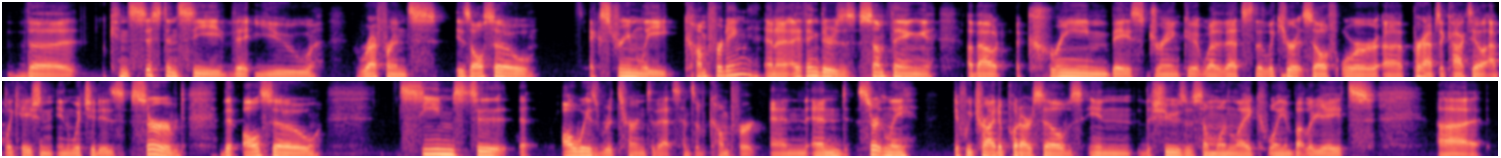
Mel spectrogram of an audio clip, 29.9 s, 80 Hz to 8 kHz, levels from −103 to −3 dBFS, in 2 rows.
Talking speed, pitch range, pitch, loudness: 130 wpm, 105-125 Hz, 110 Hz, -22 LUFS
